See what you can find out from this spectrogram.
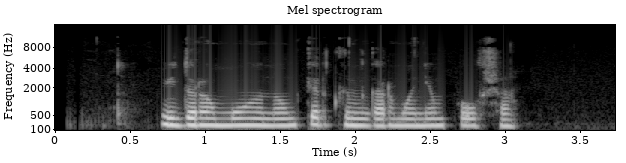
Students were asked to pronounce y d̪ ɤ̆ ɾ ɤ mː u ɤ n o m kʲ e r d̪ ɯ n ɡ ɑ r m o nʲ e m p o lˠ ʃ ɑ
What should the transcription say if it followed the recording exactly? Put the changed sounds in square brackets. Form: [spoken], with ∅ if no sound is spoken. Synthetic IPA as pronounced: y d̪ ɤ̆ ɾ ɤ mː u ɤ n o m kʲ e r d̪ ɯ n ɡ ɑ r m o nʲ e m p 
